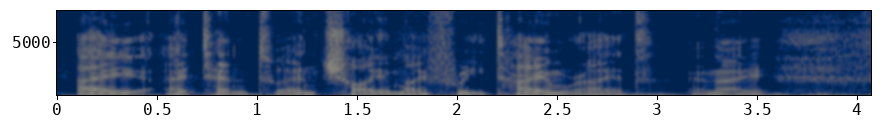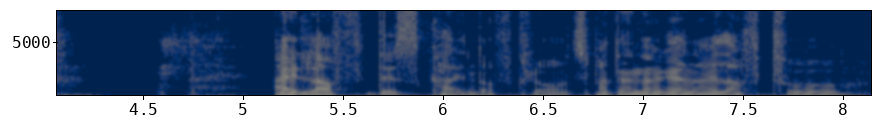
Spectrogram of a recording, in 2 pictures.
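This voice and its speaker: Slow, calm-voiced man, laughing often. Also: mid-range voice, gravelly, dry recording. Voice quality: calm, soothing voice. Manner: laughs often while talking. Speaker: crypto project team member. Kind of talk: casual live AMA chat.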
